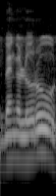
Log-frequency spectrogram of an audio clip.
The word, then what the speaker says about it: Bengaluru: know where is Bangalore it is Bengaluru now okay you have to pronounce it rightly and I'm there and uh these are conferences for under 25.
